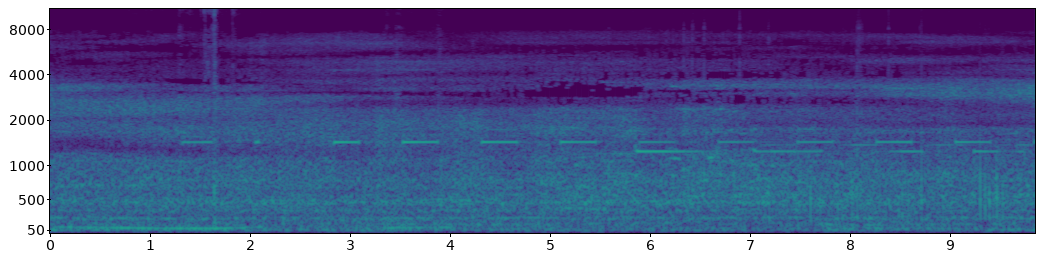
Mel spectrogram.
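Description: Truck reversing alarm beeping at an even pace, about three beeps every two seconds, with a second, slightly lower-pitched alarm joining about six seconds in, over steady engine noise.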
